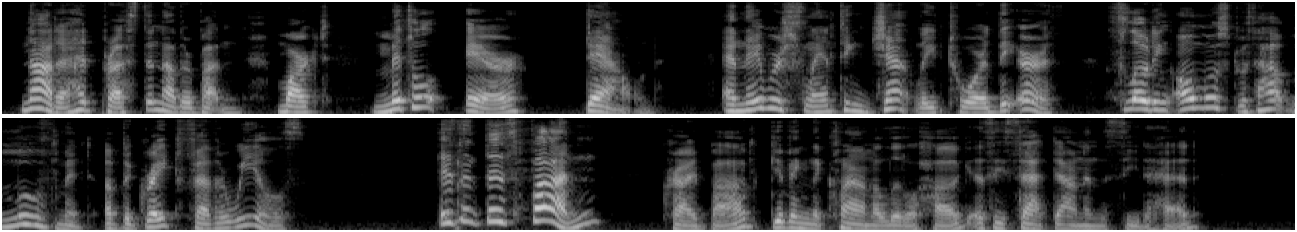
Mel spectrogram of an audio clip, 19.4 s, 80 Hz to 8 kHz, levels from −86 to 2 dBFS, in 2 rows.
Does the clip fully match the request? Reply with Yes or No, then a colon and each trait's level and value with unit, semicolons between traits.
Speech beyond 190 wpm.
No: average, 140 wpm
